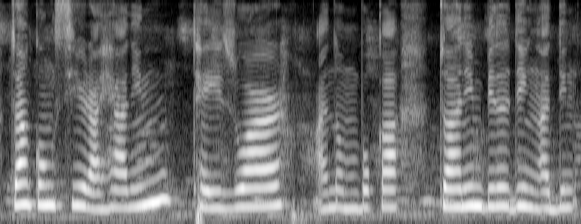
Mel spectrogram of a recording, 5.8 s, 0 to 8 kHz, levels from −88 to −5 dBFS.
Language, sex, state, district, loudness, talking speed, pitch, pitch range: Mizo, female, Mizoram, Aizawl, -16 LUFS, 145 wpm, 240 Hz, 225-255 Hz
